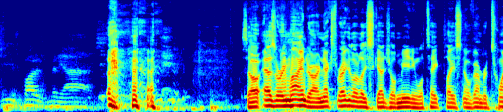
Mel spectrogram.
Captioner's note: laugh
